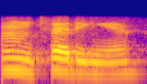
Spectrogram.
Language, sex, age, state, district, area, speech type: Tamil, female, 60+, Tamil Nadu, Krishnagiri, rural, conversation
